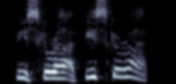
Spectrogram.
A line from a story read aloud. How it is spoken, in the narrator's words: cried the fugitives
